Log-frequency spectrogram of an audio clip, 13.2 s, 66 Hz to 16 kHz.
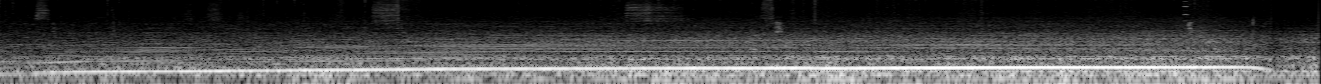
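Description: A Suzuki Swift with a 1.2-litre engine, Thai-spec, accelerates hard on a test drive. The engine drone rises slowly and steadily for about twelve seconds and stays loud and close before cutting off.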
